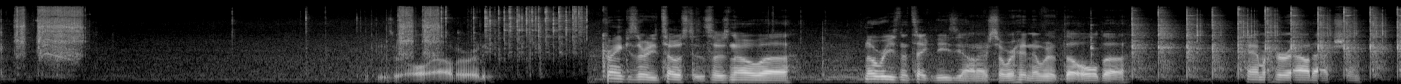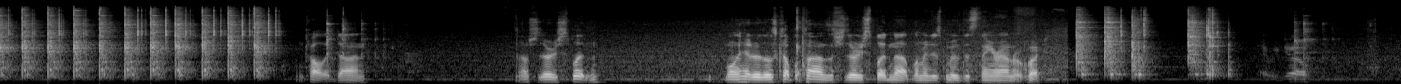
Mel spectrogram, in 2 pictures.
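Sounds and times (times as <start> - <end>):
hammer striking metal engine case: 10.8 - 16.8.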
